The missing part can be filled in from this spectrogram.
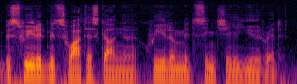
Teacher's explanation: Notice the first word, besuired, has stress on the second syllable, so it's the second syllable, swul, that alliterates.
